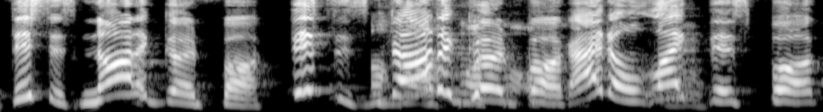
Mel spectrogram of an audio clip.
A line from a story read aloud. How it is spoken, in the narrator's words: crying and being really mad and yelling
